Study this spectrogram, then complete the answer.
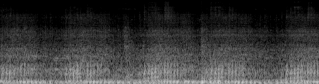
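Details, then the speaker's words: Freshly built Honda Click 160cc single bored to 59mm (MTRT block, Kyobo cam, MTRT valve springs, adjustable cam gear): a quick, even blip with a tight exhaust beat and a quiet top end, no knocking or rattle. Sounds healthy. "Ayan, kung maririnig nyo is tahimik na tahimik yan mga par, dahil syempre bagong buo yan."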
